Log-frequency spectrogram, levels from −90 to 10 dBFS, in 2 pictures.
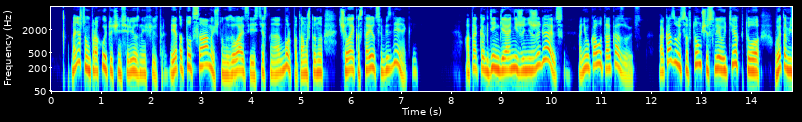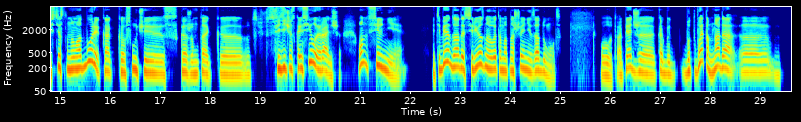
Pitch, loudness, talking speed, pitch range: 175 Hz, -18 LUFS, 150 wpm, 150-200 Hz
